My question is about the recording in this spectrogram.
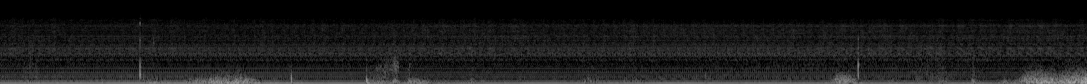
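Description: Steady low electrical hum, with a few soft low bumps and two faint clicks of handling, the loudest bump near the end.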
